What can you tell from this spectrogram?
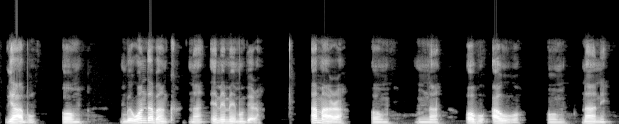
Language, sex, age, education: Igbo, male, 15-29, tertiary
